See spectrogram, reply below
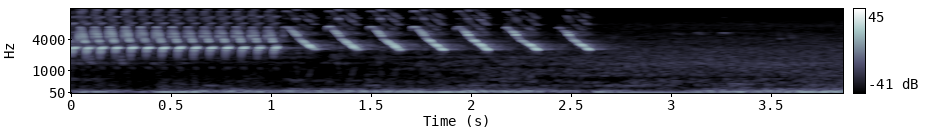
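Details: Long, fast canary song meant for tutoring other birds: a rapid, even trill runs into a series of down-slurred whistled notes, about two per half second, ending in quiet with a low background hum.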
